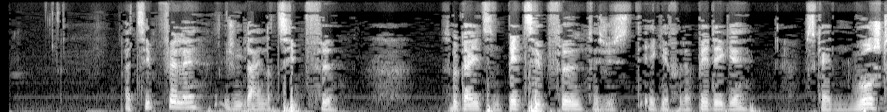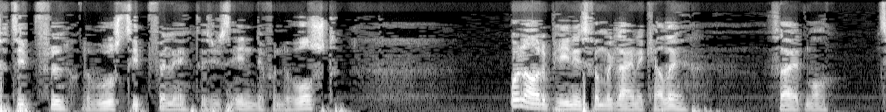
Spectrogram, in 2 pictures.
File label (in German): "zipfele", schwaebisch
